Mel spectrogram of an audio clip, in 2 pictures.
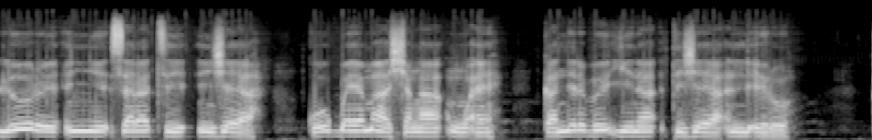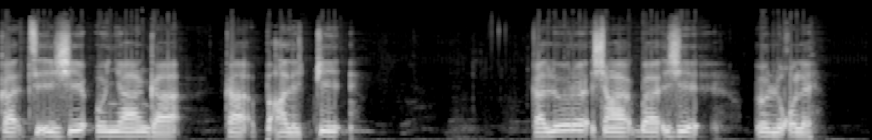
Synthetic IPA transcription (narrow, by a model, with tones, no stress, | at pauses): lo˦ɾɨ˨n̩˦ɲɛ˦sa˦ɾa˦tɨ˨n̩˦ʒɛ˦ja˨ | ko˨˦ɡ͡ba˦ja˦maː˦˨ʃɛ˦ŋa˦ŋa˨ʔɪ˦ | ka˨nɨ˦ɾɨ˦bɨ˦ji˦na˦tɨ˨ʒɛ˦ja˨n̩˦lɪ˨ʔɪ˨ɾo˨ | ka˨tɪ˨ʔɪ˨ʒɛ˦o˨ɲaː˦ŋ˦ɡa˨ | ka˨pa̰˨ʔa˨lɨ˨k͡pʲe˦ | ka˨lo˦ɾɨ˦ʃa˦ŋa˨ɡ͡ba˦ʒɛ˦ | o˦lʊ˨ʔʊ˨lɨ˨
